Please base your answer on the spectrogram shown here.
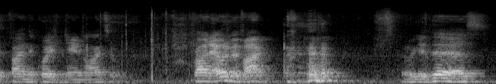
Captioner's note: laughs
